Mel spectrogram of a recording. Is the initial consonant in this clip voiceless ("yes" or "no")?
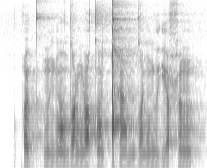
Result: yes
